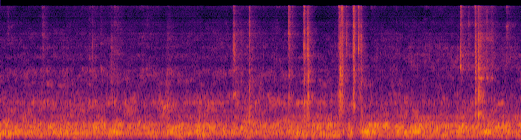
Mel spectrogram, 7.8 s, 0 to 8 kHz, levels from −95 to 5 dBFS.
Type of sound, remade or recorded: remade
